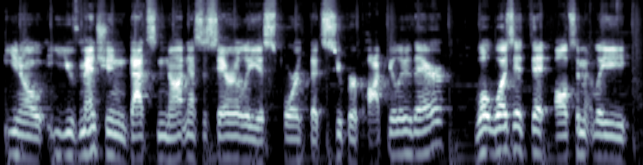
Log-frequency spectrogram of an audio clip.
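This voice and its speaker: Male podcast host, bright forceful tone, upbeat, rambling questions; faint music under. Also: medium pitch, moderate pace. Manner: upbeat, rambling with repeated restarts. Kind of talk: casual interview hosting.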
